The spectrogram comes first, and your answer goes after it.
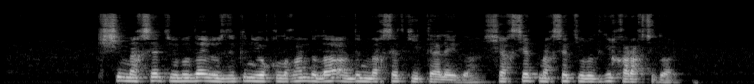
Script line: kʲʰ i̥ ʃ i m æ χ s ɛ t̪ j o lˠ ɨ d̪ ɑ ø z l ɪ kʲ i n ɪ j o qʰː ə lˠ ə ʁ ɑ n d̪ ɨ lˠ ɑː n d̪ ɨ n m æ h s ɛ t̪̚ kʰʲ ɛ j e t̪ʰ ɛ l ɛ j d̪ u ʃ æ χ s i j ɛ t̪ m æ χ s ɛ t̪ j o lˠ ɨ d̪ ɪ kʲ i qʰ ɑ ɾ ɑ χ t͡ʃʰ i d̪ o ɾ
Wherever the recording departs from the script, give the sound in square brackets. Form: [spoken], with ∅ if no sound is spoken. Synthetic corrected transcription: kʲʰ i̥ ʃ i m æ χ s ɛ t̪ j o lˠ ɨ d̪ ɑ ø z l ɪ kʲ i n ɪ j o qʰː ə lˠ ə ʁ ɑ n d̪ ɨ lˠ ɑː n d̪ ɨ n m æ [χ] s ɛ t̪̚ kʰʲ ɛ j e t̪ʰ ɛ l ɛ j d̪ u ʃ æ χ s i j ɛ t̪ m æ χ s ɛ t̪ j o lˠ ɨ d̪ ɪ kʲ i qʰ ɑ ɾ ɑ χ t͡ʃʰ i d̪ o ɾ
